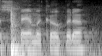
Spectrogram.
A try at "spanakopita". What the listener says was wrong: Spam. Remember, there's an N in spinach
